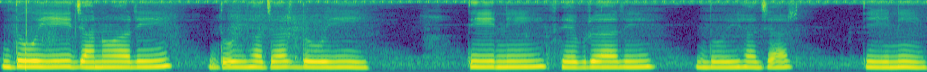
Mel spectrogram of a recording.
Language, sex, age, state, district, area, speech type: Odia, male, 30-45, Odisha, Malkangiri, urban, spontaneous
